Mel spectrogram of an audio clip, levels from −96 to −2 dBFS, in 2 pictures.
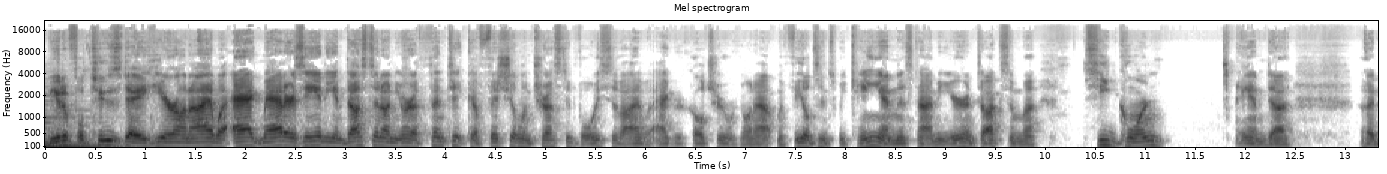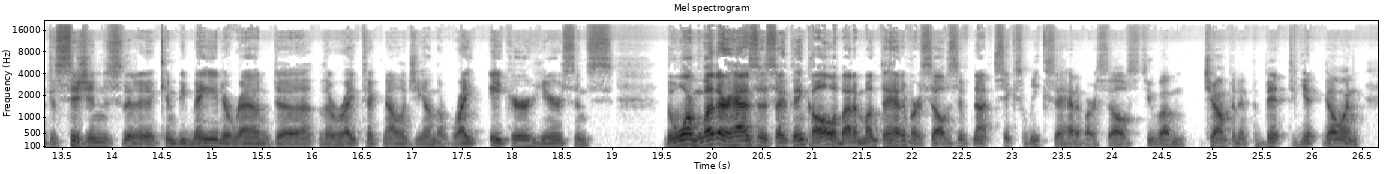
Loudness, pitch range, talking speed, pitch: -25 LUFS, 90-120 Hz, 200 wpm, 100 Hz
